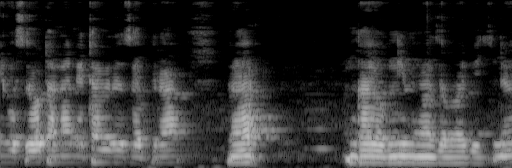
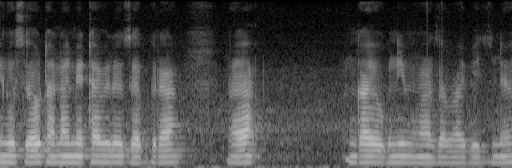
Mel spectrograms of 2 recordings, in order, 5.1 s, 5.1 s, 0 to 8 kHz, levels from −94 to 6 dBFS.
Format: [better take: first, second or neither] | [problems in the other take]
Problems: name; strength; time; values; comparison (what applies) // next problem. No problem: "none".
second | noise reduction (classical method WPE with log-MMSE)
